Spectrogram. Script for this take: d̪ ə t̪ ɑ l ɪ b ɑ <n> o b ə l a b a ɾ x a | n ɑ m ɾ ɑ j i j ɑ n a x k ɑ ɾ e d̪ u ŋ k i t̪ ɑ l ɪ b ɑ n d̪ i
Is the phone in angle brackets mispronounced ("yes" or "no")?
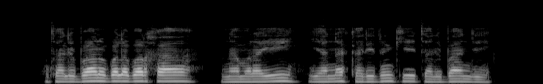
no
